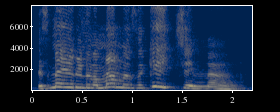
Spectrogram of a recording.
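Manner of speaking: broad, hammed-up Italian accent; sing-song mock Italian; Italian impression. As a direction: do a cartoonish Italian cook's accent. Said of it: "magnificent Italian impression".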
